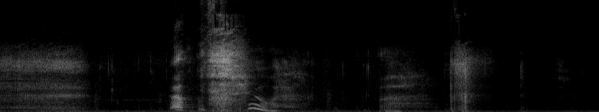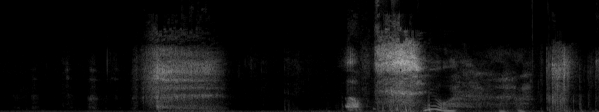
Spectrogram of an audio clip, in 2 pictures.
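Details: Fall allergy sneezing just after waking in the morning, tickly nose; suspected ragweed or mold from dead leaves: two bouts, each a sharp inhaled gasp and forceful burst with trailing voiced sound, quiet room.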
